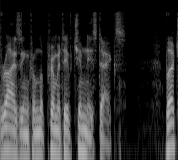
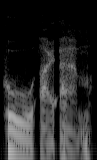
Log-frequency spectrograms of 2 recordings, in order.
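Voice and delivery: low, very slow and deadened; slow, lifeless low delivery; low dead voice; 4 semitones lower, 3 dB quieter, much slower than usual. A narrator's reading. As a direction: intone it with slow menace. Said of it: "in a low, dead voice".

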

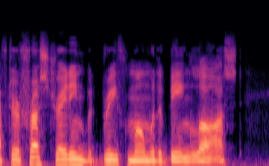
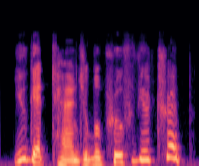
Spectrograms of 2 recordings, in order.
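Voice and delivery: firm, emphatic salesman; emphatic disagreement; 7 semitones higher than usual. A narrator's reading. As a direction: press the point home. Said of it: "disagreed emphatically".

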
